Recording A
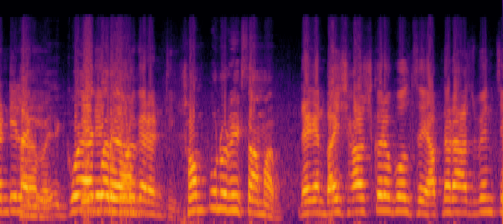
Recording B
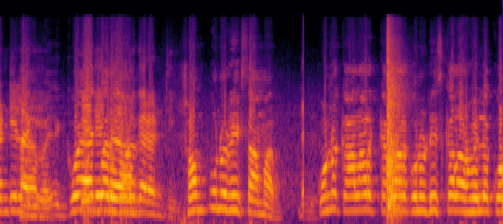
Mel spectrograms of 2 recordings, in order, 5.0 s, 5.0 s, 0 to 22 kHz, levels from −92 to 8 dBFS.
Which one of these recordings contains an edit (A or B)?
B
